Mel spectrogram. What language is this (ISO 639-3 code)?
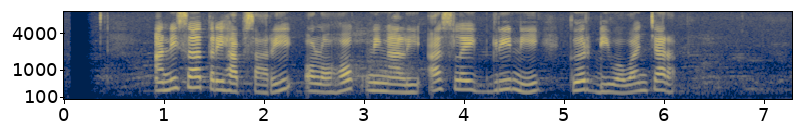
sun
